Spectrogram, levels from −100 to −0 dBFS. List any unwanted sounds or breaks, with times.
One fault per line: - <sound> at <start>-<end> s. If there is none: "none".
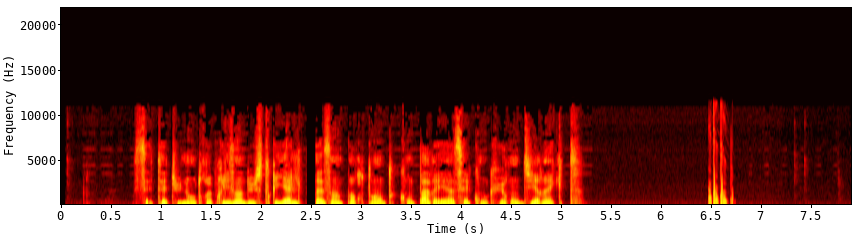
- dropout at 2.4-2.5 s
- chirp at 6.5-6.7 s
